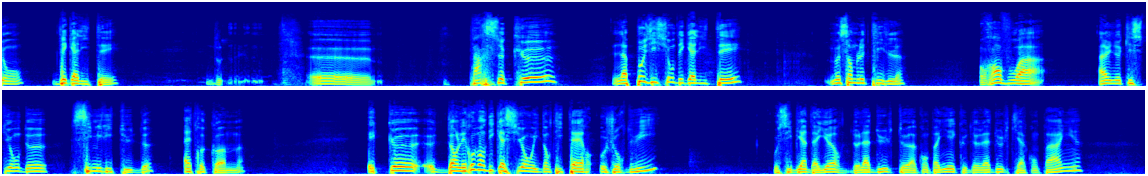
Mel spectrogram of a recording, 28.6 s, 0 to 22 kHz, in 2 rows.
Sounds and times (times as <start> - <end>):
Speech: 0.0 - 1.5, 2.6 - 3.2, 3.8 - 4.8, 5.8 - 7.0, 7.6 - 9.3, 10.3 - 11.4, 12.2 - 13.1, 13.7 - 17.4, 18.9 - 22.6, 24.0 - 27.8.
